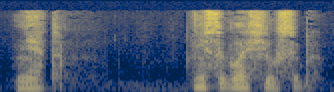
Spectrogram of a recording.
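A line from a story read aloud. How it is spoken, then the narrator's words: Quiet speech. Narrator (Russian): тихо проговорил Алеша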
